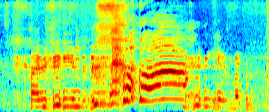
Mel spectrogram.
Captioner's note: both crying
